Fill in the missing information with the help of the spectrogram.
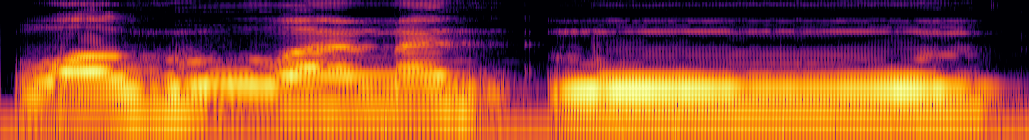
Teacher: واو کو صاف کر کے بغیر کھینچے پڑھنا ہے. ہا کو گلے سے نکالیں گے، گلے کا وہ حصہ جو سینے کی جانب ہے. میم کو ذال سے ملا دیں گے اس لیے کہ ذال ساکن ہے، اور ذال کو نرم کر کے باریک کر کے پڑھنا ہے.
